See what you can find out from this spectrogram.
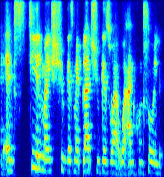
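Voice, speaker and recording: A woman's voice: lowish voice, moderate pace, a bit bright. Young woman guest, earnest and conversational. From Rwanda, raised in Kenya. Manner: earnest, frequent restarts. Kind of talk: conversational interview.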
